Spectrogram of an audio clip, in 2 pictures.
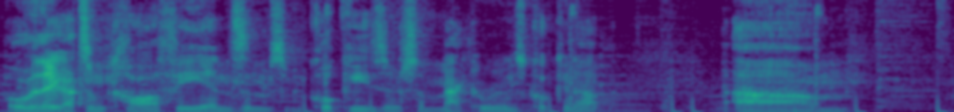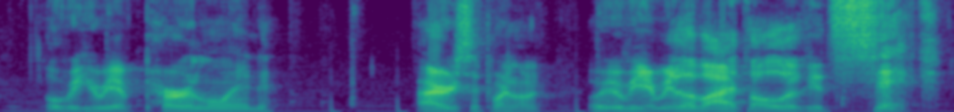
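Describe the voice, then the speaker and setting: A man hosting a card-game channel, giving an excited, casual reaction commentary full of exclamations and slang like bro and dude. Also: on the low side, fast, faint music behind. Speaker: card game content creator.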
